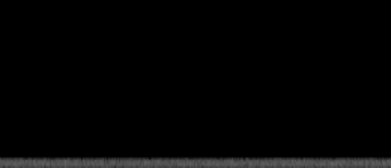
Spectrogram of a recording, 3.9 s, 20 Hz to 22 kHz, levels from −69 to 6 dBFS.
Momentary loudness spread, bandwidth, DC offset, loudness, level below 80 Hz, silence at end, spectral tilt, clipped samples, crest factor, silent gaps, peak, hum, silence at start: 1 LU; 5.2 kHz; under 0.1%; -44 LUFS; -84 dBFS; 0 s; -8.5 dB/octave; under 0.1%; 14 dB; none; -30 dBFS; none; 0 s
